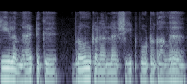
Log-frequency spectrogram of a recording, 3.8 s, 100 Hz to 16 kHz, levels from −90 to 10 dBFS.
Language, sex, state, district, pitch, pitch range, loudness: Tamil, male, Tamil Nadu, Nilgiris, 115 Hz, 110-125 Hz, -16 LUFS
